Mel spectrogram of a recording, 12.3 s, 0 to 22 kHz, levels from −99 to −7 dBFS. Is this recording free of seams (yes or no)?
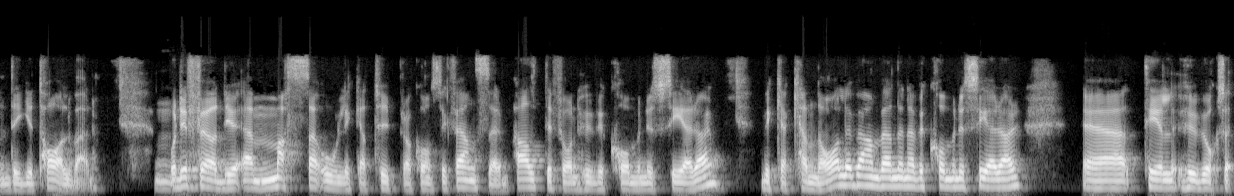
yes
